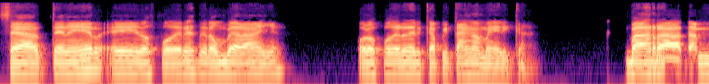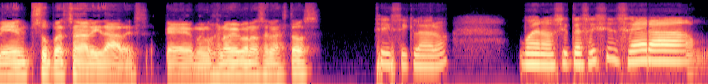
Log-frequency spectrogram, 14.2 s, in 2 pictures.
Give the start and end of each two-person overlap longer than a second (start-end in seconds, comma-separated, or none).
none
